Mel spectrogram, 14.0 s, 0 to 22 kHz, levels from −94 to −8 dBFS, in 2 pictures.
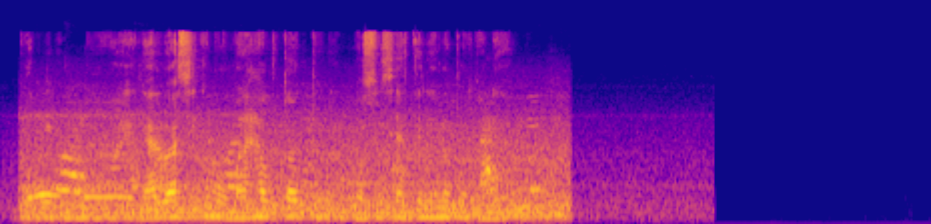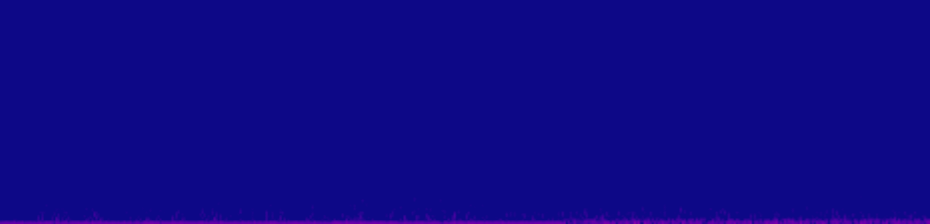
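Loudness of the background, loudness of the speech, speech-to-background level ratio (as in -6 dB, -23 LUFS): -24.5 LUFS, -24.0 LUFS, 0.5 dB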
